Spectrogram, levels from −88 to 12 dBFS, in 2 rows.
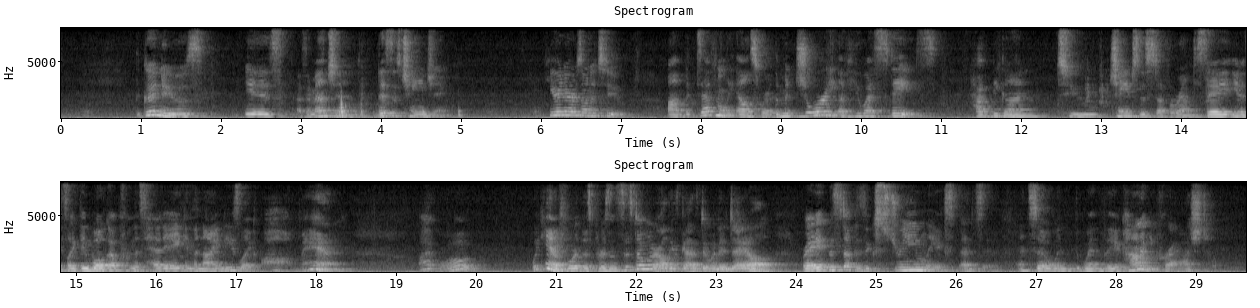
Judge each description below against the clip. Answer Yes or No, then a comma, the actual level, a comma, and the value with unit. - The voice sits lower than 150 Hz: No, high, 210 Hz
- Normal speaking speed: Yes, average, 155 wpm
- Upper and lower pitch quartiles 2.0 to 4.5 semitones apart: Yes, average, 3.6 semitones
